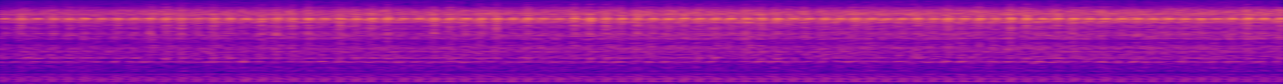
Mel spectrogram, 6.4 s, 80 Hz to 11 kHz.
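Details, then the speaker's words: 1965 Jeep Wagoneer, original 3.8 L 230 cu in overhead-cam engine, carbureted, running after 20 years sitting, following points and valve adjustment: steady even idle pulse, two to three beats a second, light valvetrain tick, no misfire. "But as you can see here, we're finally there, and you can finally hear it turn on after 20 years."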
